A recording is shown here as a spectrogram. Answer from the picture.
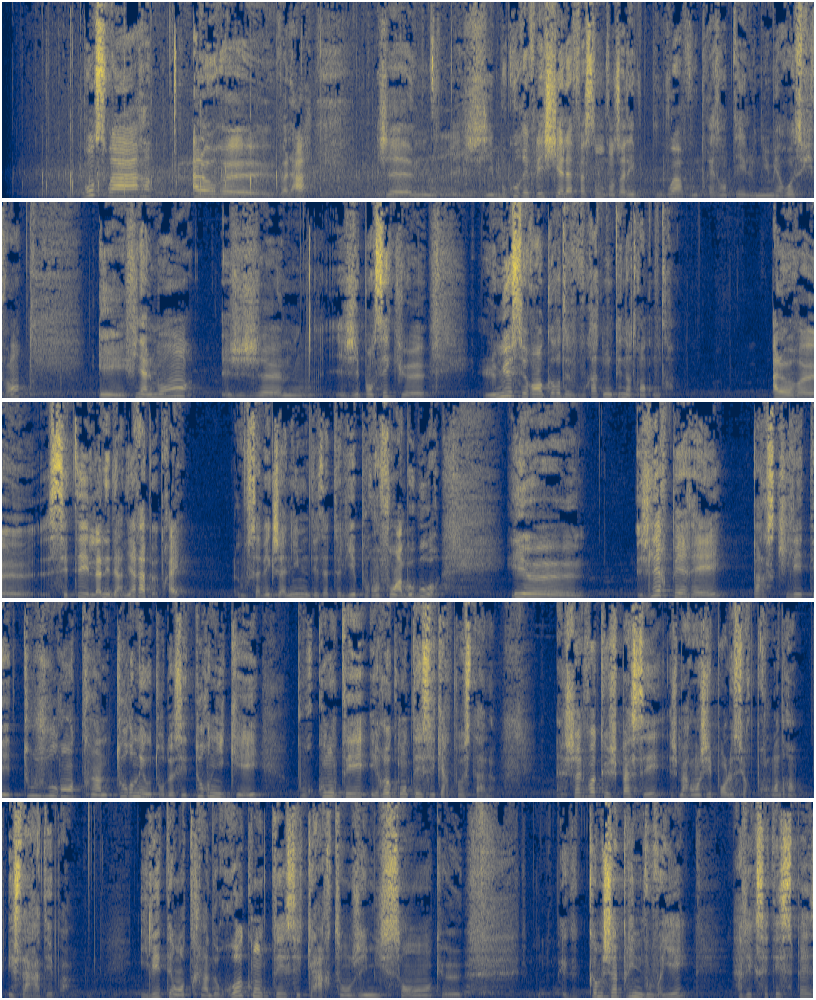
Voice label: comédie; ensemble cest tout

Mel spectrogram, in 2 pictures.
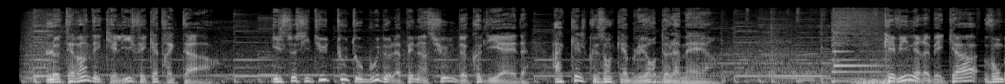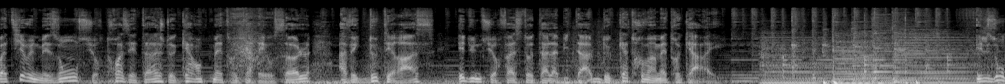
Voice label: Voix Narrative; RMC Découverte; Construction hors limite

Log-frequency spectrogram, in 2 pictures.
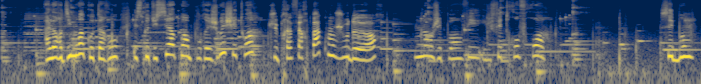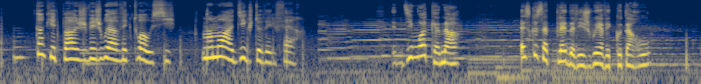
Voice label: Voix petite fille serie animee; Kana; Kotaro

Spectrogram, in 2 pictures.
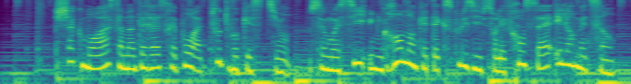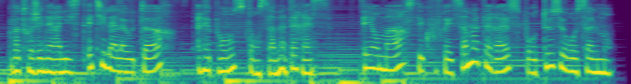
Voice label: Journalistique; Ça m'intéresse

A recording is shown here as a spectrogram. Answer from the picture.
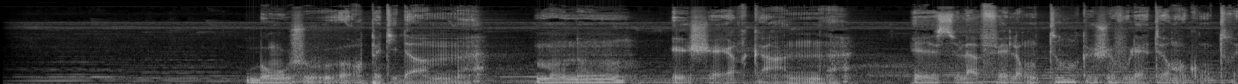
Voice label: voix grave; shere khan

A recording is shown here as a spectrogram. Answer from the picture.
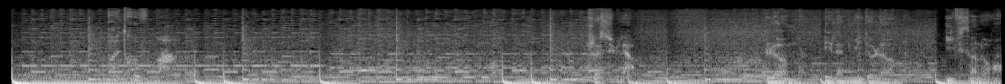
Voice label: Publicite; YVES SAINT LAURENT

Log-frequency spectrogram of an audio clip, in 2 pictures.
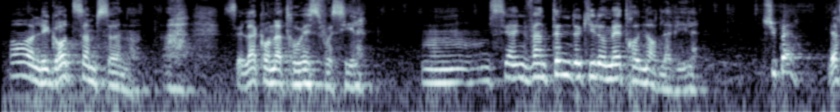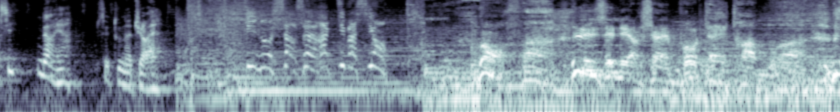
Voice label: Doublage; Power Rangers Chase et Sledge

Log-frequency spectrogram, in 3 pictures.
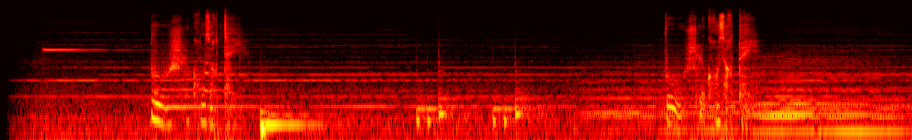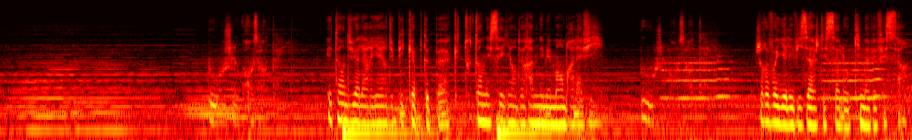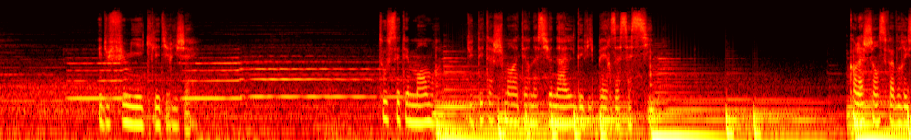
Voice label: doublage; Uma Thurmann; KILL BILL 1

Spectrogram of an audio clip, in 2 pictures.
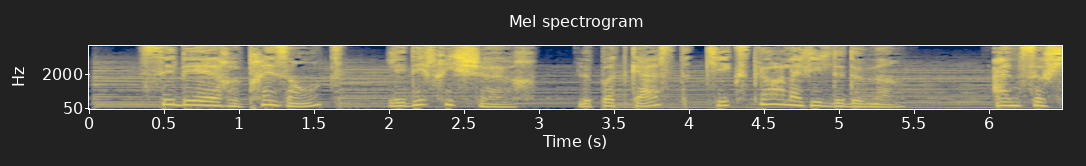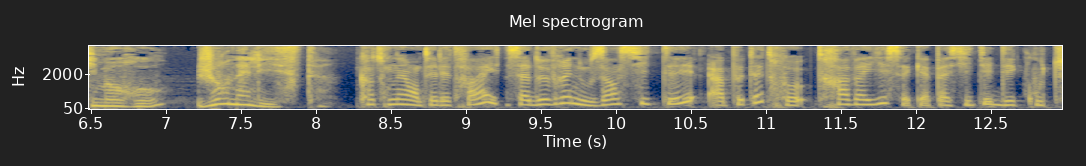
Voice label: Podcast chaleureux élégant; CBRE

